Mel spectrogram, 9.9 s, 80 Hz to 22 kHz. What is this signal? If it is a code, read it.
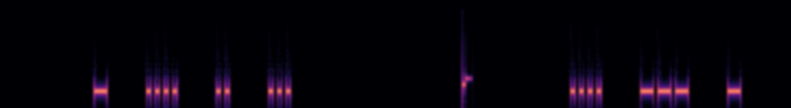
Morse code, heard as a keyed tone, about 22 wpm, spaced as for 12 wpm, 700 Hz. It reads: THIS HOT
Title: 3x Character Spacing - Top 100 Words - 22wpm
